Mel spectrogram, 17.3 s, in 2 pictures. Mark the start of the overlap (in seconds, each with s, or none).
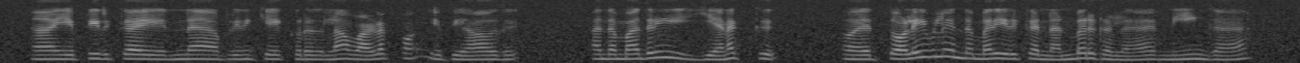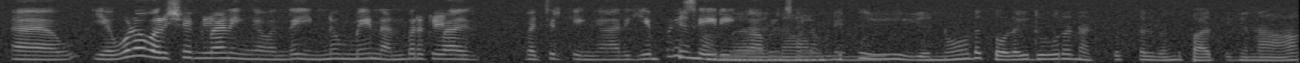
13.2 s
